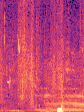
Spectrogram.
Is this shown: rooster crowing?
no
